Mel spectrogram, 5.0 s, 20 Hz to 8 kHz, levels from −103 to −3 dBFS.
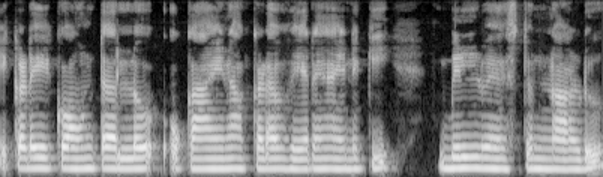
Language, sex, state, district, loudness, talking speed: Telugu, female, Andhra Pradesh, Sri Satya Sai, -15 LUFS, 120 wpm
